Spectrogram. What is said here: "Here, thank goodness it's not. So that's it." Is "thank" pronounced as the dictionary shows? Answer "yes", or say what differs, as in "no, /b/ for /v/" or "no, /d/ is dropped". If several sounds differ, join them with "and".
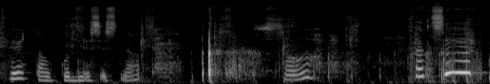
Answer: no, /t/ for /θ/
